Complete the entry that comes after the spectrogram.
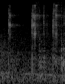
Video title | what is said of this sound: How to polish a badly-scratched watch crystal | this has a mineral glass crystal on it and it sounds a lot heavier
